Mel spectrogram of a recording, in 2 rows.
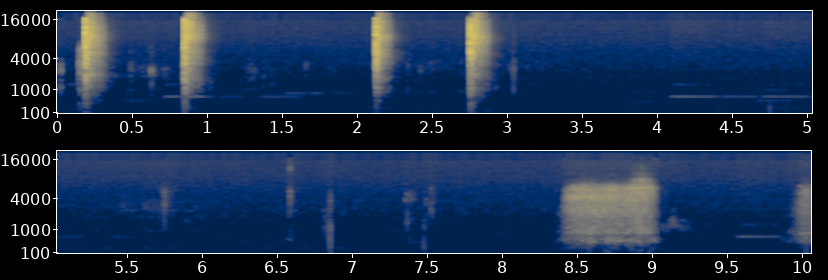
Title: Nintendo 3DS XL: Clicking Noise = Spinning Icon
